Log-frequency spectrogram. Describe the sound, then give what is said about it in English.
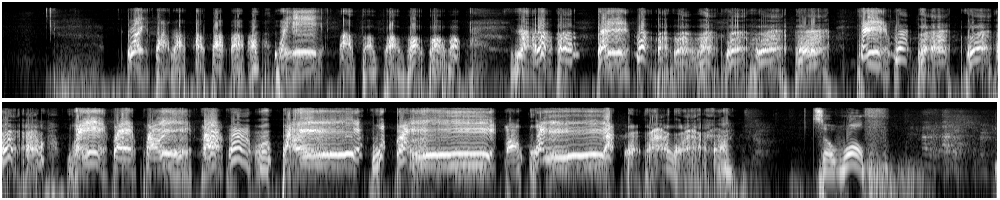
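A man's voice imitates a wolf, with bursts of growly, barking yips and a drawn-out wavering howl, busy and loud for most of the stretch before a brief pause. “It's a wolf. Different type of wolf.”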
